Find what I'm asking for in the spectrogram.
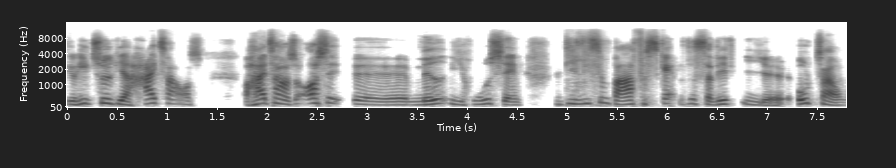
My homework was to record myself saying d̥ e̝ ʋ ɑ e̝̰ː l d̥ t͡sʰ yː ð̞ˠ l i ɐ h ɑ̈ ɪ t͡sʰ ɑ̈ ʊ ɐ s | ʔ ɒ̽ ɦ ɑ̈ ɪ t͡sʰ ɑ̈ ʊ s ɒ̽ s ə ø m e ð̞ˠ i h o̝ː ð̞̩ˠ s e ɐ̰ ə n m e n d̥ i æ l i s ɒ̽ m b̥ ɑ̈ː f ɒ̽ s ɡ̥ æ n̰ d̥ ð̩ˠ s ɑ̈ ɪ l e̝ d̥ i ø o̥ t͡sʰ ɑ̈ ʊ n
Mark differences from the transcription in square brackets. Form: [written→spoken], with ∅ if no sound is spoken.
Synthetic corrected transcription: d̥ e̝ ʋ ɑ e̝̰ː l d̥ t͡sʰ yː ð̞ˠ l i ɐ h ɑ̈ ɪ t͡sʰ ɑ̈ ʊ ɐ s | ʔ ɒ̽ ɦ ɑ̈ ɪ t͡sʰ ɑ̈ ʊ s ɒ̽ s ə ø m e ð̞ˠ i h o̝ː ð̞̩ˠ s e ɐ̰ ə n m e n d̥ i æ l i s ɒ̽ m b̥ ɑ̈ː f ɒ̽ s ɡ̥ æ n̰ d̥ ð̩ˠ s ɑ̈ ɪ l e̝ d̥ i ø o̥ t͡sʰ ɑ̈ ʊ n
